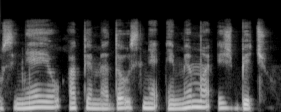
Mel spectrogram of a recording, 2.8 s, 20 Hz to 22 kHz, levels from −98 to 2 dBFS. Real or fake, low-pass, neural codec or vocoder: real; 10.8 kHz; none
